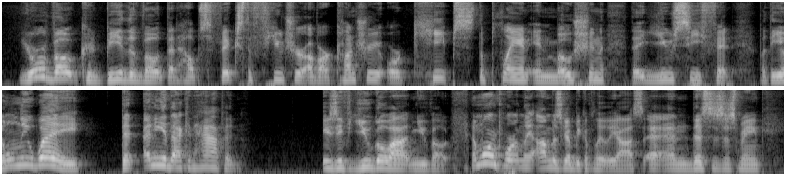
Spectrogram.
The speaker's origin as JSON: {"language": "English", "country": "United States", "said": "We as American citizens"}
